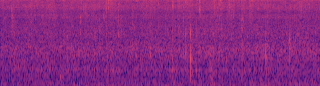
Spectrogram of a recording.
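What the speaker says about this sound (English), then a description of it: "Full sunshine and it's raining." Light rain falling in full Florida sunshine, a soft, even patter of drops on surfaces heard as faint, steady hiss throughout.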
